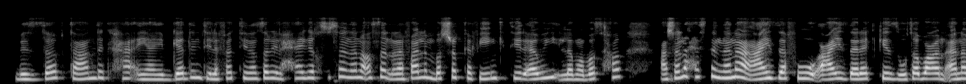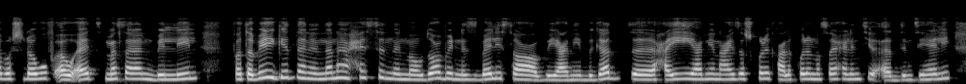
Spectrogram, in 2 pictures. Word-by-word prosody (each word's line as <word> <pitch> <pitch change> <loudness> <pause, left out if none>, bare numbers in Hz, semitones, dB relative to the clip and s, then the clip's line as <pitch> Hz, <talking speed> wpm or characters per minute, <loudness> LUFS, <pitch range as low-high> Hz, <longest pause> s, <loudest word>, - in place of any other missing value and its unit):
بالضبط، 265 +5 -2
عندِك 285 +4 -1
حق، 280 -4 -8
يعني 230 -1 -1
بجد 255 +6 0
أنتِ 310 -4 -2
لَفَتِّ 275 +3 -3
نظري 280 +1 -1
لحاجة، 285 +3 -4
خصوصًا 315 +4 -6
إنّ 330 - -2
أنا 315 -4 0
أصلًا 315 +3 -3
أنا 245 +1 +1
فعلًا 290 +3 -1
باشرب 275 +4 -1
كافيين 275 -2 -4
كتير 280 -4 -1
أوي 300 +6 +1
لمّا 230 -1 0
باصحى، 260 +9 -3 0.4
عشان 290 +9 0
أحسّ 360 0 -4
إنّ 320 -4 +3
أنا 315 +3 +4
عايزة 280 0 +3
أفوق، 275 -4 0
عايزة 250 +2 +2
أرَكِّز، 255 0 0
وطبعًا 255 +2 +3 0.2
أنا 265 +2 +2
باشربه 255 0 +2
في 275 - -4
أوقات 230 +2 +4
مثلًا 255 +1 +2
بالليل، 230 +5 +1 0.3
فطبيعي 250 +6 +3
جدًا 310 0 -1
إنّ 255 -1 0
أنا 300 +3 +2
هاحسّ 315 +2 -4
إنّ 270 -4 -1
الموضوع 235 +2 +2
بالنسبة 235 -3 0
لي 275 - -1
صعب. 220 -6 +2
يعني 205 0 +1
بجد 245 +7 0 0.3
حقيقي 230 +3 0
يعني 245 0 +2
أنا 240 -1 -2
عايزة 235 +2 -2
أشكرِك 260 0 -3
على 220 0 +1
كل 245 +3 +1
النصايح 245 +1 -2
اللي 240 0 -1
أنتِ 245 0 -5
قدمتيها 210 +3 -2
لي. 270 +4 -4
255 Hz, 185 wpm, -17 LUFS, 235-285 Hz, 0.4 s, أنا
